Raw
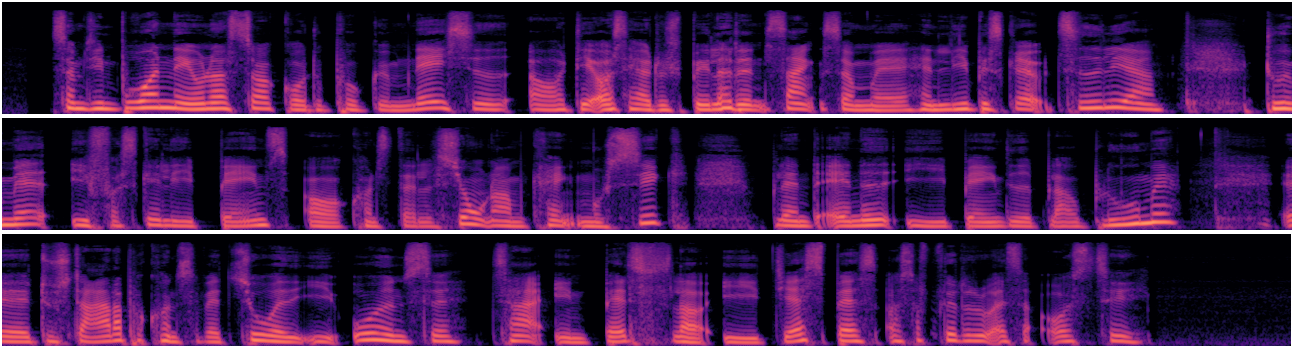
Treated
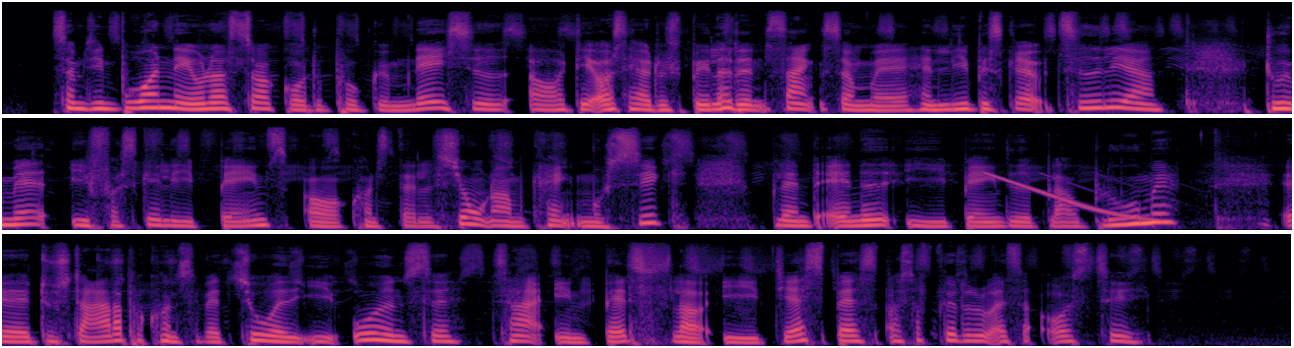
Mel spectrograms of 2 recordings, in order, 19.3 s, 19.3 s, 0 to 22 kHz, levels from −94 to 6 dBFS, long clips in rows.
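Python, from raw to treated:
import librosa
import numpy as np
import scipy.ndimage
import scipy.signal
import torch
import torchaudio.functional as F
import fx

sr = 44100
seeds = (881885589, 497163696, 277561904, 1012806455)

y = fx.spec_paint(x, sr, seeds[0], shape='fall', start_s=11.35, length_s=0.96, low_hz=280.0, high_hz=3000.0, level_db=-38.0)
y = fx.echo_wet_highpass(y, sr, ms=273, feedback_pct=48, hz=4400.0, wet_db=-12.0)
y = F.gain(torch.from_numpy(y), -7.0).numpy()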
